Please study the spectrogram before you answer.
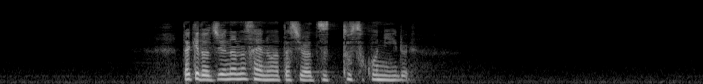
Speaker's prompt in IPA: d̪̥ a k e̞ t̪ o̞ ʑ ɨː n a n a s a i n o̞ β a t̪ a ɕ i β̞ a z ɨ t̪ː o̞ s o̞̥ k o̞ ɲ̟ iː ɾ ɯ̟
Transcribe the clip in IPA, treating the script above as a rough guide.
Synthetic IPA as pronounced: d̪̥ a k e̞ d̪ o̞ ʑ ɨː n a n a s a i n o̞ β a t̪ a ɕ i β̞ a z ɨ t̪ː o̞ s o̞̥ k o̞ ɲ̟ iː ɾ ɯ̟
